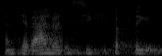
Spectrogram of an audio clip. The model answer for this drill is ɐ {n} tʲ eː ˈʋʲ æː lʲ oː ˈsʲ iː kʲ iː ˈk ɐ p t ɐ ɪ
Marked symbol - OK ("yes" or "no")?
yes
